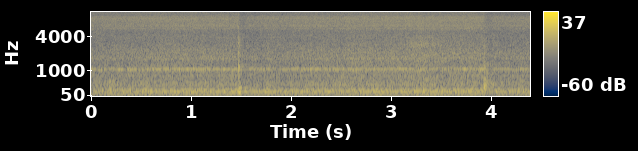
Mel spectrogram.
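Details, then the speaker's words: 1962 Ford Thunderbird Landau barn find that sat for several years, just revived after troubleshooting: the V8 settles into a steady, even low rumble with no misses or knocks; running healthy. "She's running really nice."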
